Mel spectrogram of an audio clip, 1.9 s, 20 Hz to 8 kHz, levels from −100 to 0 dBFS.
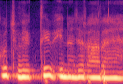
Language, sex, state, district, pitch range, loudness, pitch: Hindi, male, Jharkhand, Ranchi, 185-215 Hz, -10 LUFS, 195 Hz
